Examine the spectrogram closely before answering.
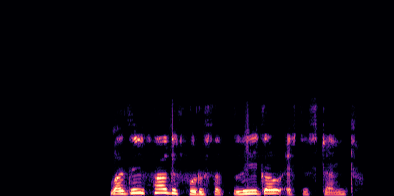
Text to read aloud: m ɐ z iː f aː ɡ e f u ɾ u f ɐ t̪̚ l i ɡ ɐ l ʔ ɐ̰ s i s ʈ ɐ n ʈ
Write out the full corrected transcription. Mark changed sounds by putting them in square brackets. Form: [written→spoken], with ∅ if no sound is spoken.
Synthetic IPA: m ɐ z iː f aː ɡ e f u ɾ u [f→s] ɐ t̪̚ l [i→iː] ɡ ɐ l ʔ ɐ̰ s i s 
